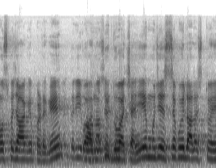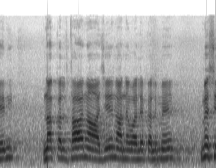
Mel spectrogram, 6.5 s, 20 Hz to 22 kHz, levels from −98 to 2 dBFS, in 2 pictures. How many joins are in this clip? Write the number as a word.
one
